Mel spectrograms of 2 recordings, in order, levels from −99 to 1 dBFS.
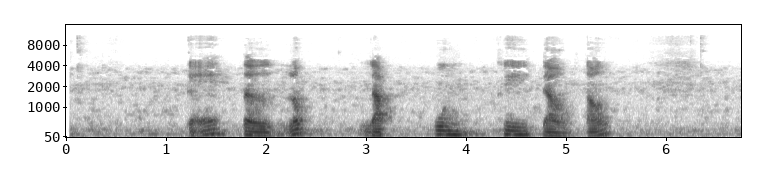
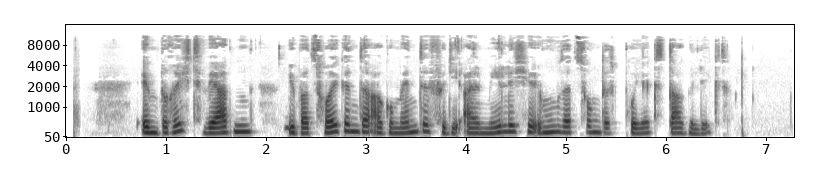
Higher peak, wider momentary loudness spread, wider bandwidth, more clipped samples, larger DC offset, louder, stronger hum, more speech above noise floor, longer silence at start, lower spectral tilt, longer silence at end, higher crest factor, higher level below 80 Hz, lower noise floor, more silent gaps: about the same, -8 dBFS vs -6 dBFS; first, 22 LU vs 8 LU; second, 10 kHz vs 11.5 kHz; neither; neither; second, -28 LUFS vs -25 LUFS; neither; second, 28 dB vs 45 dB; second, 0.05 s vs 0.75 s; first, -8.5 dB/octave vs -6.5 dB/octave; first, 1.3 s vs 0.7 s; about the same, 22 dB vs 20 dB; first, -52 dBFS vs -72 dBFS; second, -54 dBFS vs -69 dBFS; neither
